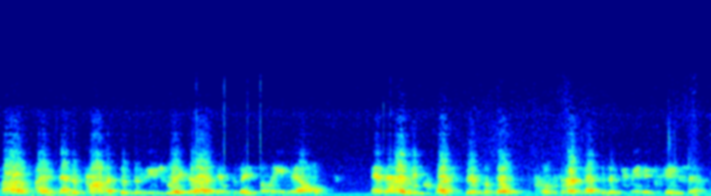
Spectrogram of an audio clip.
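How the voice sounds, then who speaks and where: A woman's voice: mid-range voice, little pitch movement, a little fast, fairly bright tone. A woman coach calling in by phone and explaining her methods step by step, her voice echoing like she is in a cave. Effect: cave-like echo over a phone line. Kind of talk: presentation on a conference call. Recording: echoey distant phone line.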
